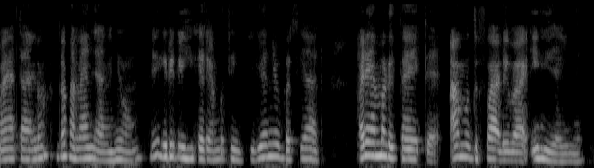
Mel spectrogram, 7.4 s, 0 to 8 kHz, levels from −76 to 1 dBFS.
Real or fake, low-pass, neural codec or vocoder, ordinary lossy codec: fake; 7.2 kHz; codec, 44.1 kHz, 2.6 kbps, DAC; AAC, 32 kbps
